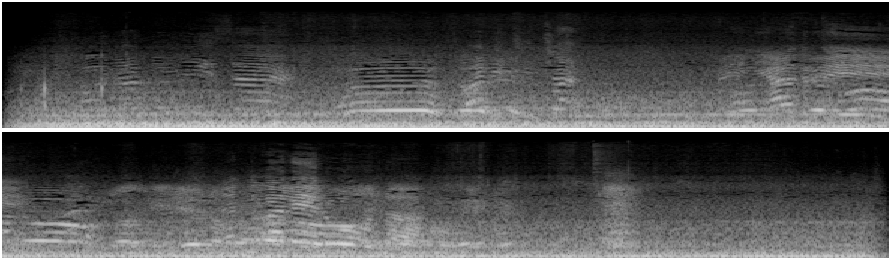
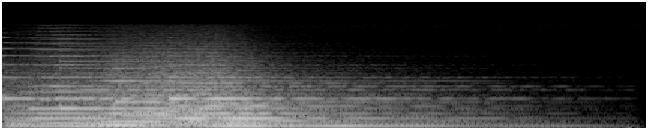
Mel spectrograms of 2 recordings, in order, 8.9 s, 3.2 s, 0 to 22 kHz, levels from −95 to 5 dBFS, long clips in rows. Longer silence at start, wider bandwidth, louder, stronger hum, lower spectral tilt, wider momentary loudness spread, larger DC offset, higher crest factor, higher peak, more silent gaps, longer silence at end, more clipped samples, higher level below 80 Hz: about the same, 0 s vs 0 s; second, 5.2 kHz vs 7.8 kHz; about the same, -21 LUFS vs -21 LUFS; neither; about the same, -9 dB/octave vs -9 dB/octave; second, 7 LU vs 19 LU; neither; about the same, 14 dB vs 14 dB; first, -4 dBFS vs -8 dBFS; neither; second, 0 s vs 0.95 s; neither; first, -22 dBFS vs -32 dBFS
